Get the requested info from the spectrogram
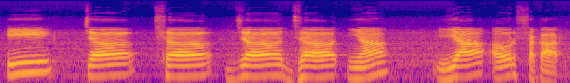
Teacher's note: उच्चारण स्थान तालु माने जिह्वा होता है।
